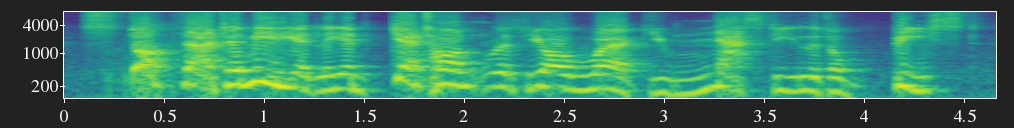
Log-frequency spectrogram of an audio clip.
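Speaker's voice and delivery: loud, high angry command; ordering. Acted. Sponge ordering James back to work, loud and angry. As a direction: bark the order at him. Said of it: "Aunt Sponge ordered".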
